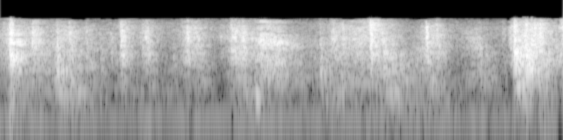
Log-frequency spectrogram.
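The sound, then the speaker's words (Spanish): A key being tried in a door lock gives a continuous, fairly loud stretch of metallic rattling, scraping and clicking, with a sharper jangle near the end and no voices. “Vamos a ver si esta es la llave. A veces se me confunde.”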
